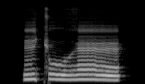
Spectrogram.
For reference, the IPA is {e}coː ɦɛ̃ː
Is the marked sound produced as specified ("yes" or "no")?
yes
